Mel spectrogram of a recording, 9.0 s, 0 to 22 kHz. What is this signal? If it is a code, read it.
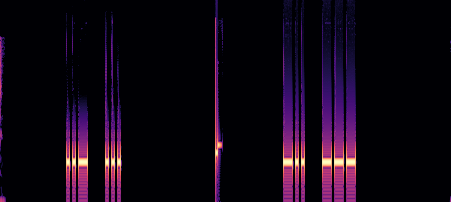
Morse code, heard as a keyed tone, about 20 wpm, spaced as for 14 wpm, 700 Hz. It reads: US DO
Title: 2x Character Spacing - Top 300 Words - 20wpm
